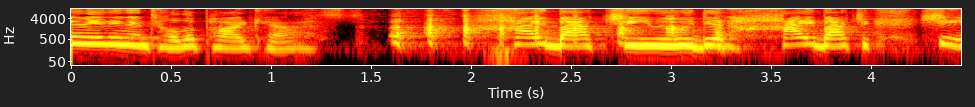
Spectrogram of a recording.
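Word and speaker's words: hibachi: my cool yeah so for Thanksgiving we did hiachi sayar hiachi what was the what's the first syllable hiachi she's going hiachi like and she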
